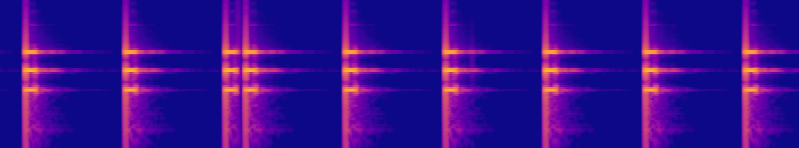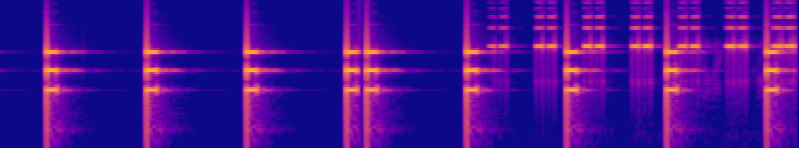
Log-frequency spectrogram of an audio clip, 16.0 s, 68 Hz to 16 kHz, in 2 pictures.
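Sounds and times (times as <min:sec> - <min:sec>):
timer ticking: 0:12.7 - 0:15.9
fast high-pitched beeping alarm: 0:12.9 - 0:15.9.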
